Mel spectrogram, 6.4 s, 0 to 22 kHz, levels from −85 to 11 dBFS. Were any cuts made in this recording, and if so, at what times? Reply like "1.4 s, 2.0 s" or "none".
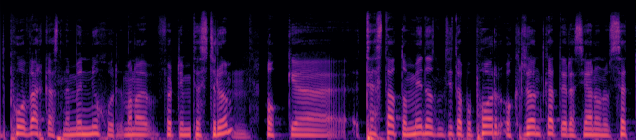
1.9 s, 2.6 s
